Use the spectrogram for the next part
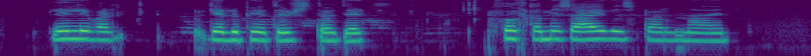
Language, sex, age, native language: Icelandic, female, 11, Icelandic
